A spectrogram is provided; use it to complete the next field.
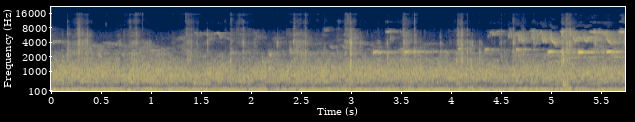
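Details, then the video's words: Midday spring chorus of birds: clear high whistled notes and chirps, several repeated in brisk runs toward the end, set against a continuous low hum of cars on a highway. "BIRDS SINGING- REJOICING IN SPPRING"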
